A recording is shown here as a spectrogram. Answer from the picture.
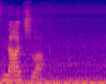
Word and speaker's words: Najla: foremost my name is njla now it's very difficult to remember and it's difficult to pronounce so the easiest way is nudge nudge and you sing la la the njla the name itself is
